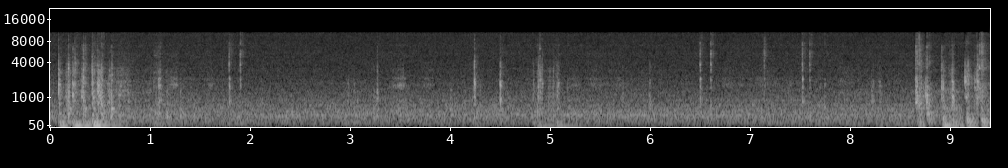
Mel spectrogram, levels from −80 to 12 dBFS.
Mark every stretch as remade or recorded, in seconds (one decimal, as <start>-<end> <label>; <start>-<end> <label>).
0.0-2.7 remade; 2.7-3.3 recorded; 3.3-9.4 remade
